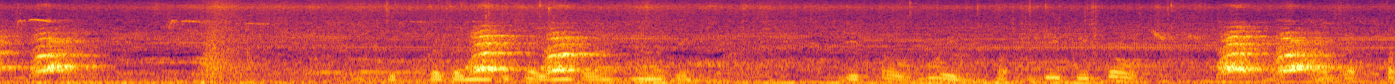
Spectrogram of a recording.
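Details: Matted Shih Tzu barking angrily while being groomed: sharp, high yapping barks in three bursts, a single bark, a quick pair, then another pair near the end, with a person's voice murmuring between them.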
